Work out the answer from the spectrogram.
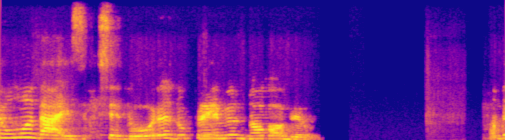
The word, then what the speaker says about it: Nobel: Nobel. Sílaba forte é Bel.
